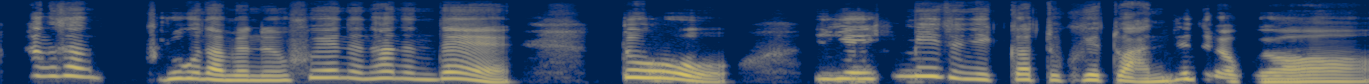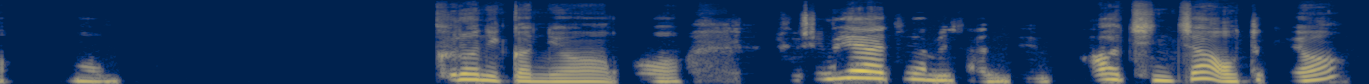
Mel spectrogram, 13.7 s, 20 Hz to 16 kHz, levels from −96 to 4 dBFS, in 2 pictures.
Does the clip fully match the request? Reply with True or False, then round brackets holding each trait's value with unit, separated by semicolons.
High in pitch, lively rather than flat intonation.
True (225 Hz; 8.8 semitones)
